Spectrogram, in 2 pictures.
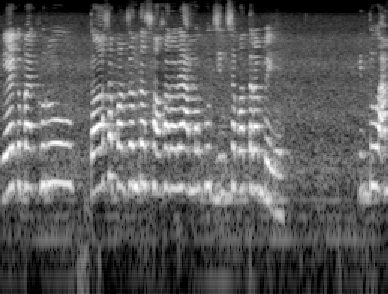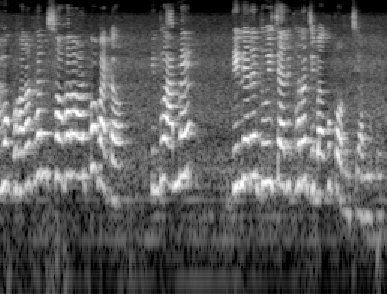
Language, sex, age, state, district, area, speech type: Odia, female, 60+, Odisha, Kendrapara, urban, spontaneous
